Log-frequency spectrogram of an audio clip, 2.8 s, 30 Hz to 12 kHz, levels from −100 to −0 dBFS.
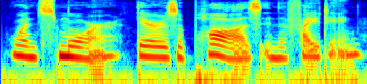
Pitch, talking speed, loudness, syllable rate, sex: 220 Hz, 195 wpm, -18 LUFS, 4.9 syllables/s, female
